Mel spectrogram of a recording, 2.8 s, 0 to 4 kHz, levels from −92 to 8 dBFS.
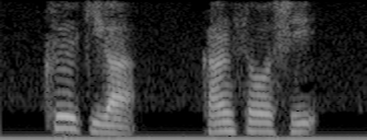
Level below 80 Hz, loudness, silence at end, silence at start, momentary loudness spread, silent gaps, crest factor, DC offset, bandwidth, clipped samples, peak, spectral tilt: -64 dBFS; -33 LUFS; 0.4 s; 0.35 s; 11 LU; none; 18 dB; 0.8%; 4 kHz; under 0.1%; -16 dBFS; -5.5 dB/octave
